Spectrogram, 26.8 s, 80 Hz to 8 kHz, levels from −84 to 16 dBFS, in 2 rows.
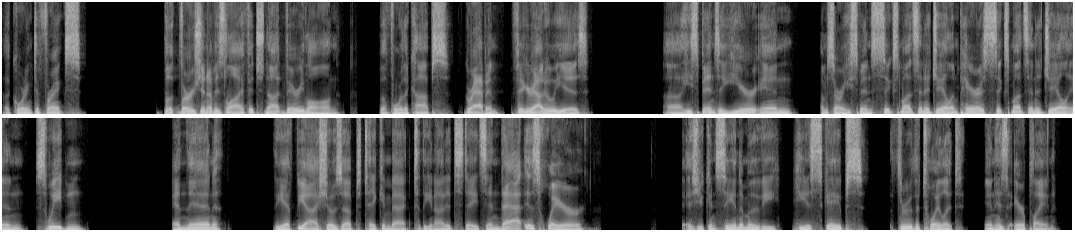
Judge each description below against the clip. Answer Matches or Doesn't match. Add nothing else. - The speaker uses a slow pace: Doesn't match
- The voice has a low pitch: Matches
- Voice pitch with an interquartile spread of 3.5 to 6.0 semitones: Matches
